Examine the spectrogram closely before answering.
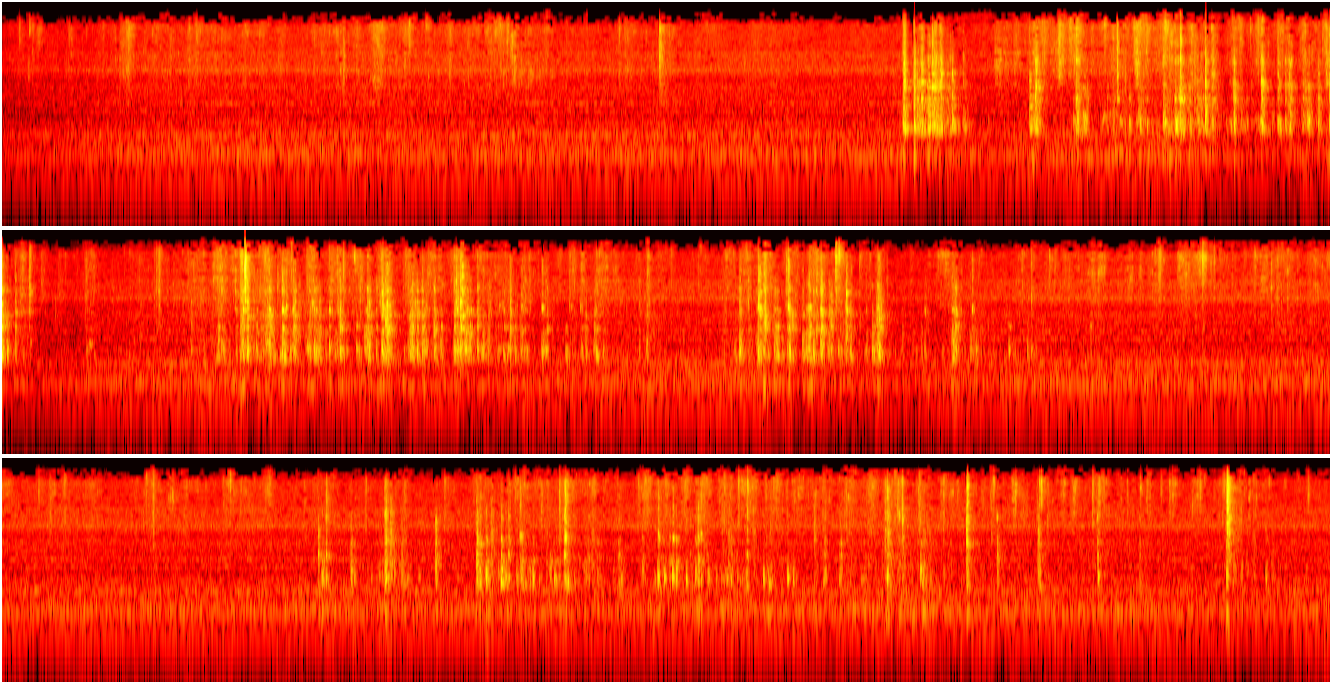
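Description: Brussels sprouts dropped by hand into a plastic food-processor bowl, knocking and rattling in several bursts of handling, with the rustle of their mesh bag, over a steady low hum.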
